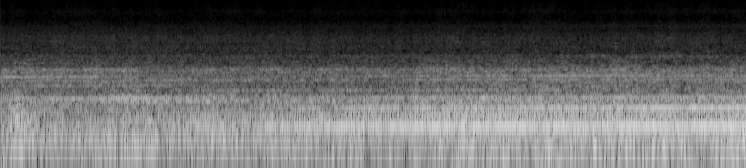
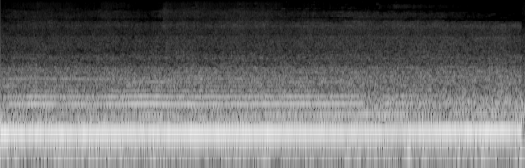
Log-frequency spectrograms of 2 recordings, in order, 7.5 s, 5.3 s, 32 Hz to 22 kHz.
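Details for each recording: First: Outboard boat engine at about 5,100–5,200 rpm: the labouring drone gives way to a clean, zingy, even hum, the efficient cruise sweet spot for fuel saving; normal running. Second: Outboard boat engine held at too-low revs, below the roughly 5,100 rpm sweet spot: deep, heavy, steady labouring drone with no rise in pitch, the engine working hard and wasting fuel.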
